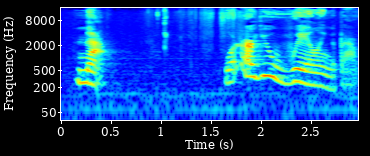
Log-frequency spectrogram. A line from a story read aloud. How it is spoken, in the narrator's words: demanded sharply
